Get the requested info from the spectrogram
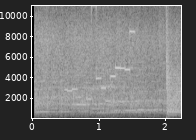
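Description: Synthesizer intro: a steady hiss of noise with short, high bleeps dotted through it at shifting pitches.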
